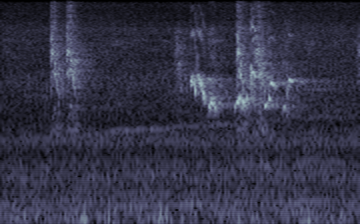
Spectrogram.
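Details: Chirping house sparrow recorded at Praia de Pipa in Rio Grande do Norte, Brazil: a faint chirp early, then two loud clipped, downward-sliding chirps close together, over low outdoor background noise.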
